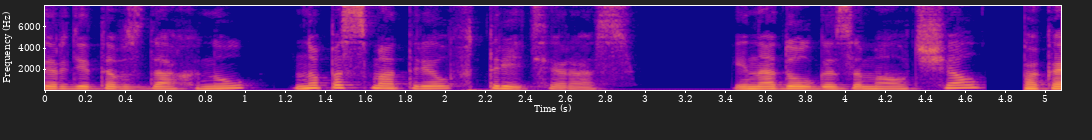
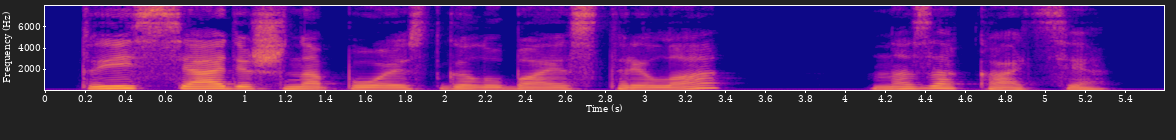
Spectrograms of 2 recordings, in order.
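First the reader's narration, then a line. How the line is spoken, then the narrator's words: Slow speech. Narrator (Russian): медленно проговорил он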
